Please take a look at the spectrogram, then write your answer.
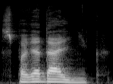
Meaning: confessor (priest who hears confession)
- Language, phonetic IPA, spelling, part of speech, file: Belarusian, [spavʲaˈdalʲnʲik], спавядальнік, noun, Be-спавядальнік.ogg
